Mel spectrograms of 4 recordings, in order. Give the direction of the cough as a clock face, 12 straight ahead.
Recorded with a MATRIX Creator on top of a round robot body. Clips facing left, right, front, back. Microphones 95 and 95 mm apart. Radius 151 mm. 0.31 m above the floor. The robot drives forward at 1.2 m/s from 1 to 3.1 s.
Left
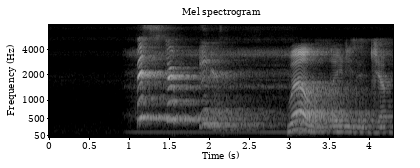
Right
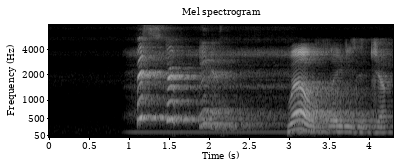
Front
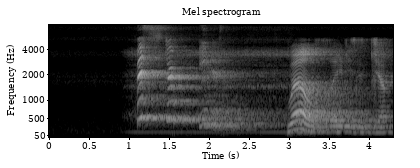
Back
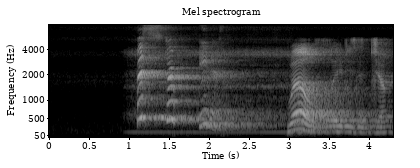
I don't hear a cough.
